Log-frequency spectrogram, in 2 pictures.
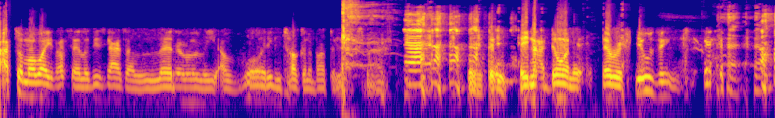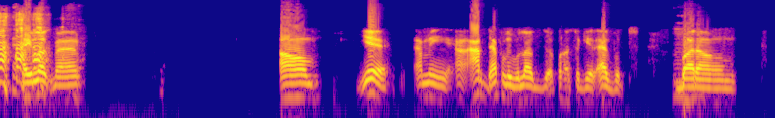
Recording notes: take live phone calls from fans around the world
